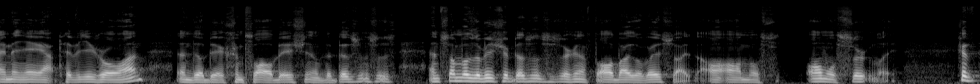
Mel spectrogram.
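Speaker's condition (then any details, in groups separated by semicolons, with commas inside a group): Partial glossectomy for tongue cancer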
